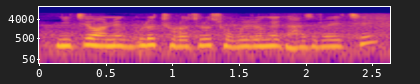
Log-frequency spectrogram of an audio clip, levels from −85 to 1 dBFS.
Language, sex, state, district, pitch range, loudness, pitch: Bengali, female, West Bengal, Alipurduar, 210-235 Hz, -16 LUFS, 225 Hz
